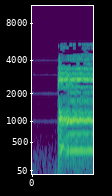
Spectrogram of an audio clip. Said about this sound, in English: Why do I hear honking? What's the celebration?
